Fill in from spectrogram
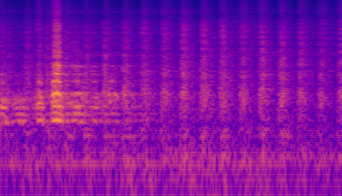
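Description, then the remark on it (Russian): A passenger train rolls along the rails with a steady, rhythmic clatter of wheels over track joints, a brief whistle-like tone rising early on, continuous, with no voices. “Очень кстати выяснилось, что вечером оба уезжают в Москву, причем одним и тем же поездом.”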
